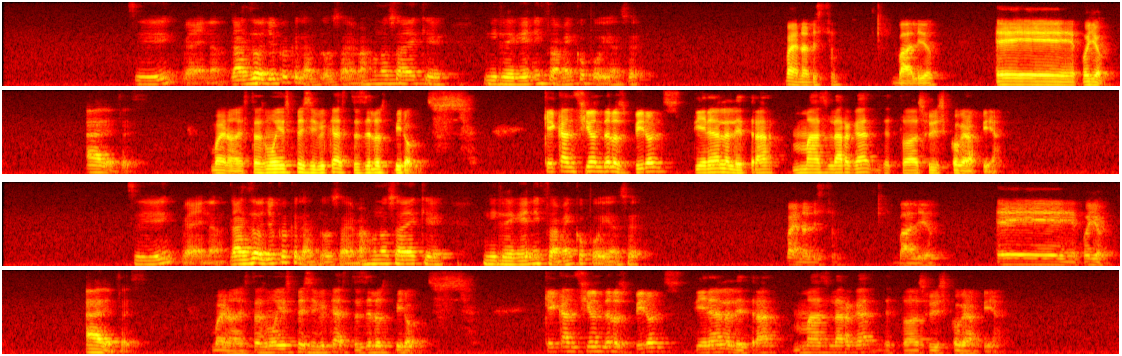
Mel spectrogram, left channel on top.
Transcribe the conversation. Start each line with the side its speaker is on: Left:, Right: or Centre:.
Right: Sí, bueno, las dos, yo creo que las dos. Además, uno sabe que ni reggae ni flamenco podían ser.
Left: Bueno, listo. Válido. Eh, voy yo.
Right: Ale, pues,
Left: Bueno, esta es muy específica. Esta es de los Beatles. ¿Qué canción de los Beatles tiene la letra más larga de toda su discografía?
